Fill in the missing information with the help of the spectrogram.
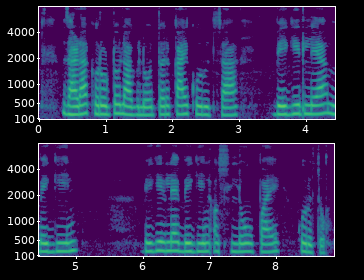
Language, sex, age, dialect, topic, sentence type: Marathi, female, 18-24, Southern Konkan, agriculture, question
